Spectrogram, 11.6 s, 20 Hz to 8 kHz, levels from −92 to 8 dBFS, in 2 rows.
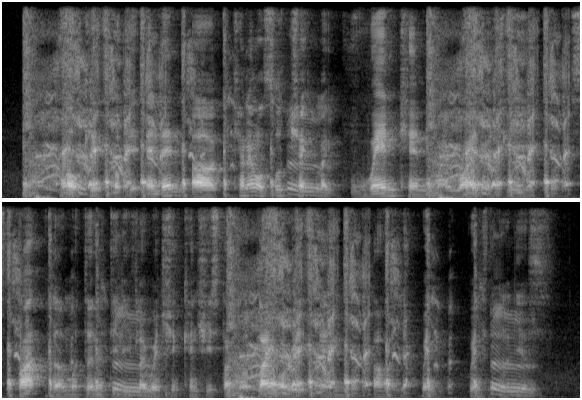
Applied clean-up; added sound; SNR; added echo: none; Cough; 2 dB; none.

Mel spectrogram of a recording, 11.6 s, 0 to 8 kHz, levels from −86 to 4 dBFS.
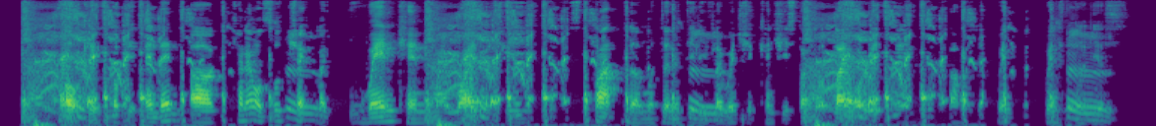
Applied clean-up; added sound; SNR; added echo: classical method spectral subtraction.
